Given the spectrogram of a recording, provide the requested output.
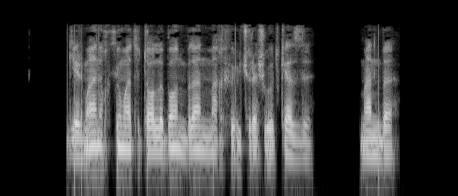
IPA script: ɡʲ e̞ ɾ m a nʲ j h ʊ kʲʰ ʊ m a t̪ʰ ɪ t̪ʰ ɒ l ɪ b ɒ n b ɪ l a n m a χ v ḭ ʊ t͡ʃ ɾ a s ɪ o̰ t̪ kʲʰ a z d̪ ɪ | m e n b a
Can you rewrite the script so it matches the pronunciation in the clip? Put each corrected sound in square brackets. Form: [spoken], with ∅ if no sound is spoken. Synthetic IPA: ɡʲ e̞ ɾ m a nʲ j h ʊ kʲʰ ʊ m a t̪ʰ ɪ t̪ʰ ɒ l ɪ b ɒ n b ɪ l a n m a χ [f] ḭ ʊ t͡ʃ ɾ a [ʃ] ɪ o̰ t̪ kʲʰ a z d̪ ɪ | m [a] n b a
